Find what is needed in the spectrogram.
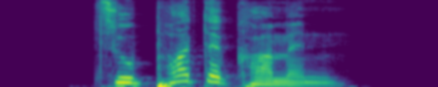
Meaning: to [finally] get down to, get around to, see something through, get something done, start to work seriously / diligently
- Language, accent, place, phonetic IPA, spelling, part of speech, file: German, Germany, Berlin, [t͡suː ˈpɔtə ˈkɔmən], zu Potte kommen, phrase, De-zu Potte kommen.ogg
